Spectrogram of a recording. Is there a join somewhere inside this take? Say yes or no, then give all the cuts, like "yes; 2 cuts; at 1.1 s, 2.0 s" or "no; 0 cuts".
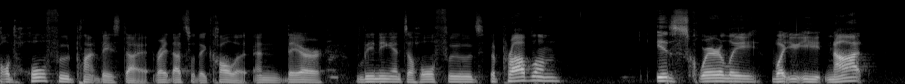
yes; 1 cut; at 4.9 s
